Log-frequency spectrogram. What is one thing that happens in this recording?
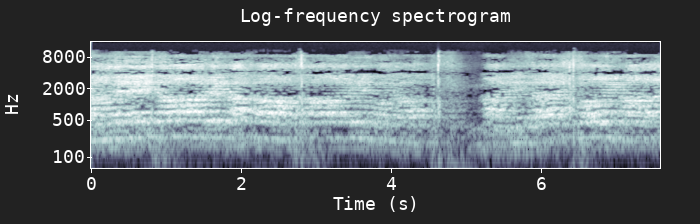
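A crowd of men chants loudly in unison in a reverberant hall.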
